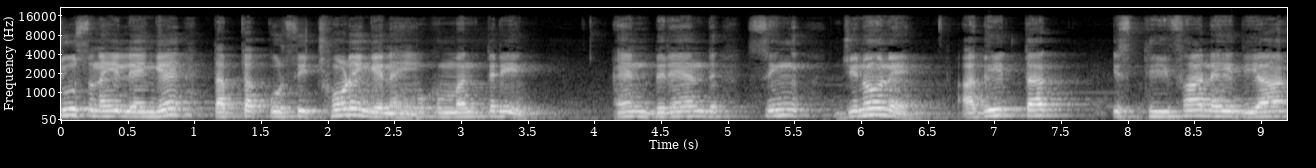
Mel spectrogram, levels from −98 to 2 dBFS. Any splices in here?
yes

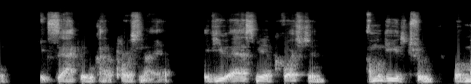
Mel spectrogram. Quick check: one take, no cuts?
no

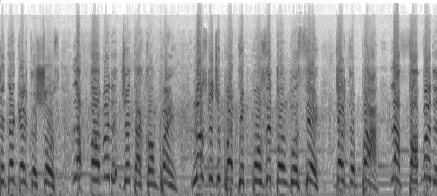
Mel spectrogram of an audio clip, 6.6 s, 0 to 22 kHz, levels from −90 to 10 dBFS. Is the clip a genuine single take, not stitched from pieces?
yes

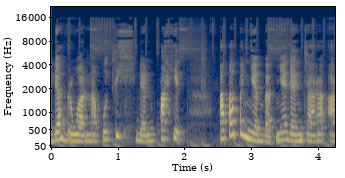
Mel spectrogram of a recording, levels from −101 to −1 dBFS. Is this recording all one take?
yes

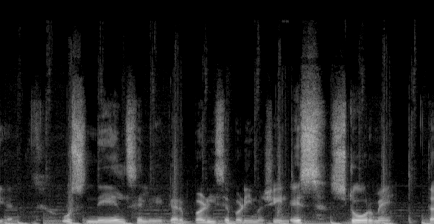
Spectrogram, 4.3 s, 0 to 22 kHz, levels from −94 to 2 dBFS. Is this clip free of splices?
no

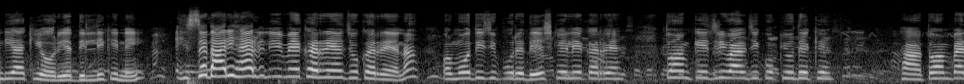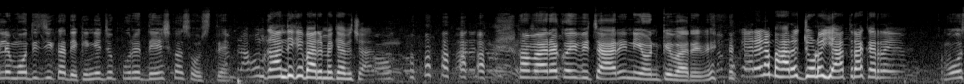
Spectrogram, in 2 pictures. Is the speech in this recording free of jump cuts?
yes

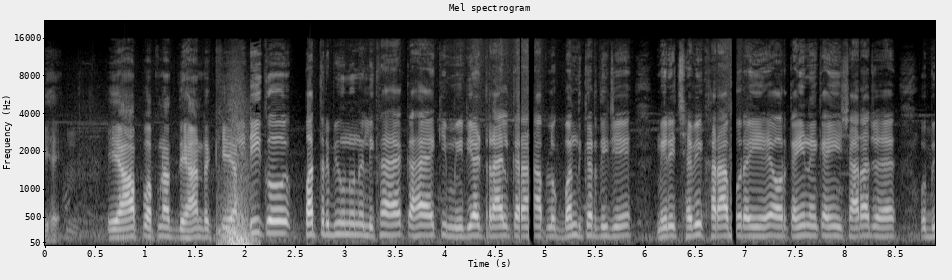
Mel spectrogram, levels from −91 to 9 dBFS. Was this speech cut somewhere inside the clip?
yes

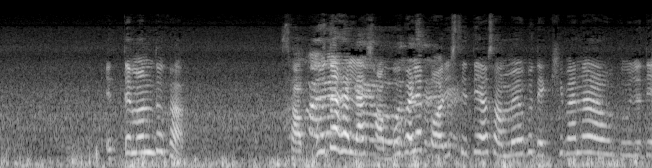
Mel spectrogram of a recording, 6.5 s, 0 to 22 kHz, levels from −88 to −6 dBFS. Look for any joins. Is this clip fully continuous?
yes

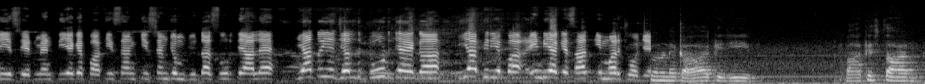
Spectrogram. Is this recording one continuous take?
no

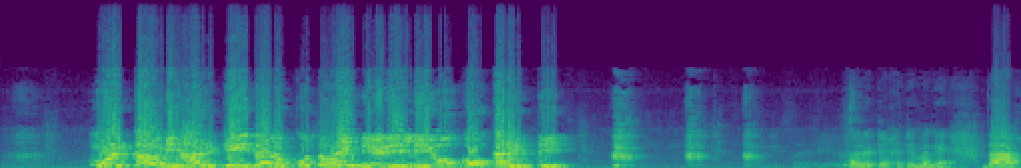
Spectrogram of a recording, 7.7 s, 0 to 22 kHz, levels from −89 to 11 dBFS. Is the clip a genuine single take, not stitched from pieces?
no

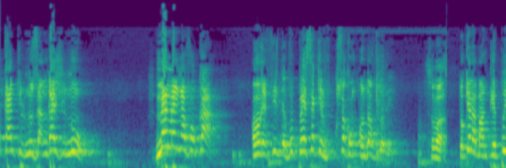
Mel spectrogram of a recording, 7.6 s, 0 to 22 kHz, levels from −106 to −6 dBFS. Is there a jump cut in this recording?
yes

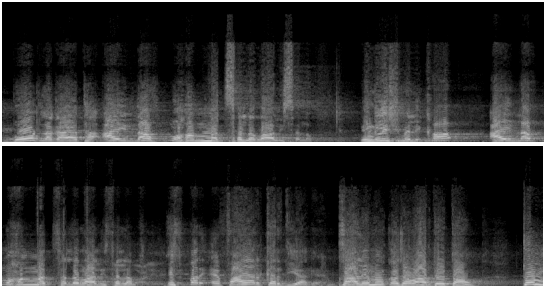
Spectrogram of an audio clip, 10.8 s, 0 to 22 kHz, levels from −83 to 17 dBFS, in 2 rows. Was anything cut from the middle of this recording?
yes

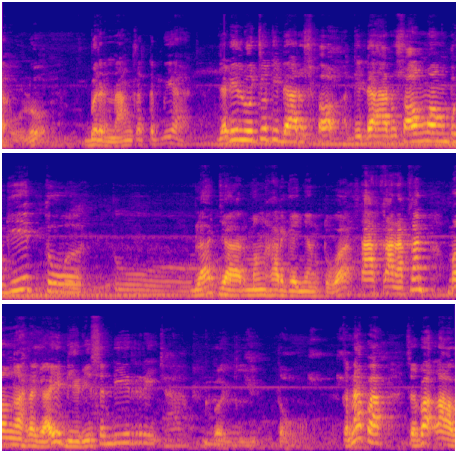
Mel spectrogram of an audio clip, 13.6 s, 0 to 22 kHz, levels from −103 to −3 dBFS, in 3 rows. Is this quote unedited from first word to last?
no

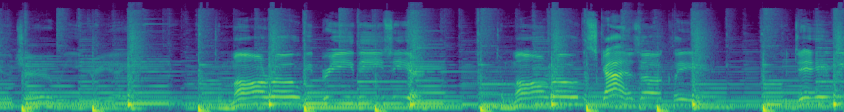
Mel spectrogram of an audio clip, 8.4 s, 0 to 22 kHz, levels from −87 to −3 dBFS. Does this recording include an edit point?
no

